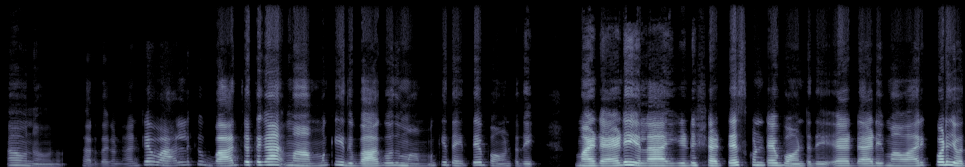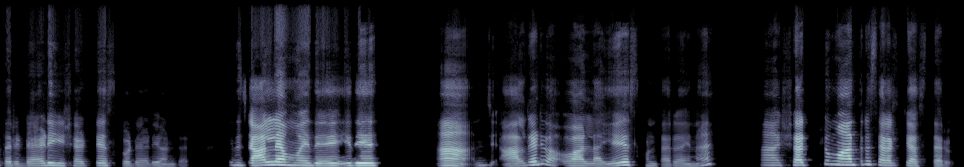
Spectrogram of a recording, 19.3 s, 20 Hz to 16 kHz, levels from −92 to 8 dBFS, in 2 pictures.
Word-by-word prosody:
అవునవును. 170 -8 -17 0.2
సరదాగనే. 185 0 -24
అంటే, 215 +8 -12
వాళ్ళకి 260 +7 -11 0.2
బాధ్యతగా 275 +7 +1 0.2
మా 225 - -4
అమ్మకి 235 +8 -17
ఇది 205 - -10
బాగోదు. 225 +5 -1
మా 195 - -15
అమ్మకిదైతే 220 +2 -13
బావుంటది. 190 -1 -15 0.5
మా 205 - +6
డ్యాడీ 220 +7 +4
ఇలా. 210 0 +3 0.2
ఈడు 220 +2 -5
షర్టేసుకుంటే 235 +3 -1
బావుంటది. 180 -1 -7 0.2
ఏహ్! 210 0 -1
డ్యాడీ 200 +1 -1
మా 200 - -4
వారిక్కూడా 240 +7 -1
చెవుతరు. 195 -4 -4
"డ్యాడీ! 210 +4 -1
ఈ - - -5
షర్ట్ 195 0 -9
యేసుకో 215 -3 -8
డ్యాడీ" 170 +1 -16
అంటారు. 155 -1 -25 0.4
ఇది 240 0 -11
చాలులేమ్మా 250 0 +7
ఇదే, 205 -1 -1 0.2
ఇది. 220 0 +7 0.8
ఆ! - - +7 0.4
జ్ - - -21 0.2
ఆల్రెడీ 280 - -1
ఆహ్, - - -12
వాళ్ళయ్యే 200 0 -2
యేసుకుంటారు 185 -10 -6
ఆయన. 175 +1 -16 0.7
ఆహ్, 235 0 -6
షర్టు 250 +6 +2
మాత్రం 285 +2 +4
సెలెక్ట్ 230 0 -1
చేస్తారు. 185 -4 -6
210 Hz, 140 wpm, -23 LUFS, 190-240 Hz, 0.8 s, చాలులేమ్మా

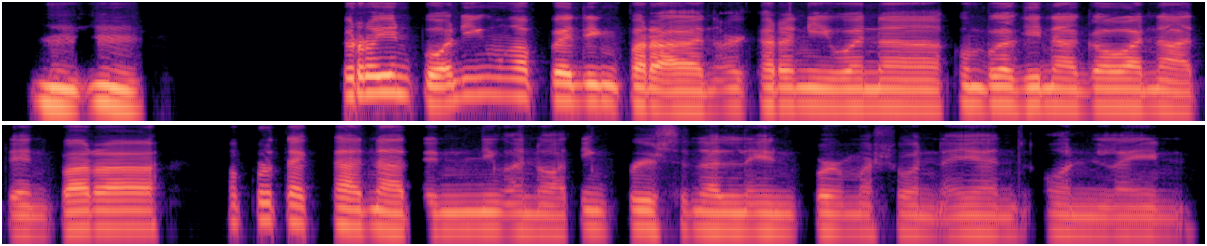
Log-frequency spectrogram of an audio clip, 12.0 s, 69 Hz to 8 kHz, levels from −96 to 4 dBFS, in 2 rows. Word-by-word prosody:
Mm, 130 -3 +3 1.0
pero 200 +1 +5
'yun 210 -1 +7
po, 140 -2 +6
ano 170 - -2
'yung 195 +1 -4
mga 185 - +3
puwedeng 150 -2 +4
paraan 115 -4 +4
or 125 0 -5
karaniwan 130 -1 +1
na 125 - +1 0.2
kumbaga 135 0 +1
ginagawa 125 -1 +1
natin 110 -3 -3
para 130 +2 +1 0.3
maprotektahan 160 -4 -3
natin 120 -1 -4
'yung 125 -1 -5
ano, 115 -1 -7
ating 130 +3 -9
personal 125 -2 -5
na 120 - -4
impormasyon 115 -2 -9
ayan 105 0 -9
online? 100 -3 -11
125 Hz, 130 wpm, -23 LUFS, 115-135 Hz, 1.0 s, yun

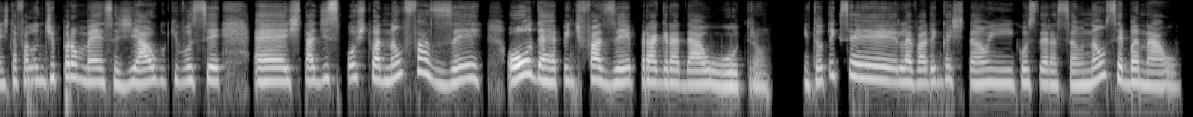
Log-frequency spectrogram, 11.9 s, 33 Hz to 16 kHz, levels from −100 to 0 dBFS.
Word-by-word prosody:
gente 195 - -6
está 220 - -7
falando 220 +1 -5
de 260 +4 -1
promessas, 215 -8 0
de 200 +4 -2
algo 220 +3 +2
que 230 +3 -12
você, 230 +1 -1 0.3
eh, 220 0 +4
está 220 +1 -1
disposto 250 +2 -1
a 240 - +6
não 245 +6 -1
fazer 245 - -1 0.2
ou 280 +8 +9
de 255 - +3
repente 215 0 -2
fazer 215 -2 +2
pra 215 -1 +1
agradar 195 -2 +1
o 190 -2 -2
outro. 170 0 -3 0.3
Então, 205 +3 -4
tem 300 +6 -7
que - - -11
ser 245 -6 +1
levado 205 -1 -1
em 210 - -6
questão 205 -3 -5
e 200 -1 -4
em - - -9
consideração, 190 -2 -4
não 225 +9 0
ser 255 -5 -1
banal. 185 -4 -2
215 Hz, 180 wpm, -23 LUFS, 200-235 Hz, 0.3 s, ou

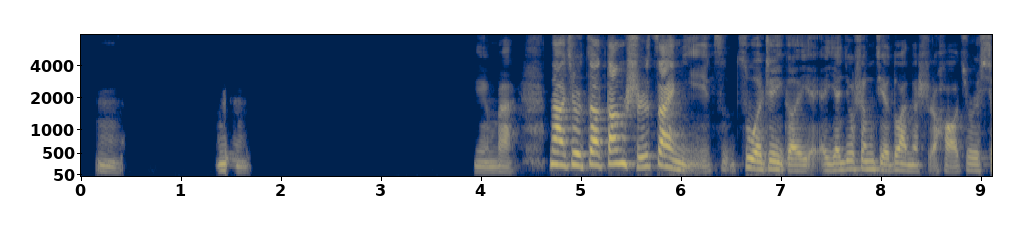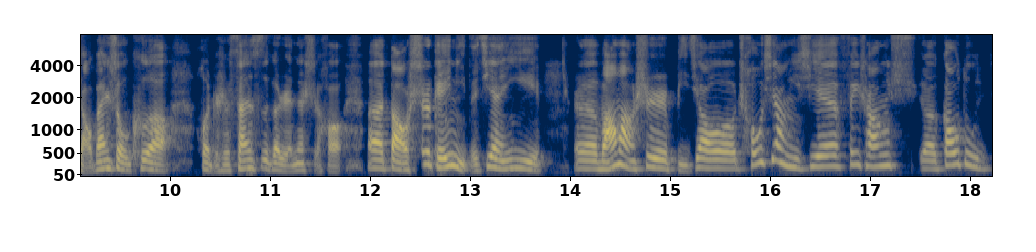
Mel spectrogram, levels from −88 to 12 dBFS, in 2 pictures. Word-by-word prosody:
嗯。 105 -5 -12 0.9
嗯。 120 -6 -7 2.2
明 105 -1 -10
白， 105 -2 -8 0.3
那 260 -1 +8
就 255 +1 +1
是 245 - +4
在 255 +2 +7
当 275 +2 +5
时 225 -5 0
在 225 -1 +5
你 145 -8 -5
做 125 - -16
做 180 +3 +2
这 160 -1 -1
个 125 - 0
研 130 +2 -7
研 140 +1 -2
究 170 +1 -4
生 165 0 -4
阶 145 -5 -3
段 135 -1 -2
的 125 - -5
时 120 - -11
候， 105 - -4
就 135 - -9
是 130 - -6
小 130 - -3
班 165 +3 +2
授 155 -4 0
课 160 +4 0 0.3
或 - - -3
者 - - -10
是 130 +1 -7
3-4 175 +6 -1
个 - - 0
人 120 -1 -5
的 140 - -3
时 140 -1 -13
候， - - -4 0.2
呃， 185 -1 +4
导 175 -4 +5
师 265 - -1
给 200 -1 +4
你 240 - +1
的 130 - -9
建 180 +4 0
议， 165 -8 -4 0.3
呃， 170 -1 0
往 165 +8 +7
往 245 -8 +5
是 190 +2 0
比 245 +9 -10
较 185 -5 +2
抽 250 +11 -5
象 305 -6 -2
一 195 - -6
些， 220 +5 -2
非 225 +4 -9
常 230 -1 -2
需 235 -5 -14
呃， 170 -1 -2
高 245 +11 +1
度 250 -6 -6
175 Hz, 205 characters per minute, -19 LUFS, 135-225 Hz, 2.2 s, 那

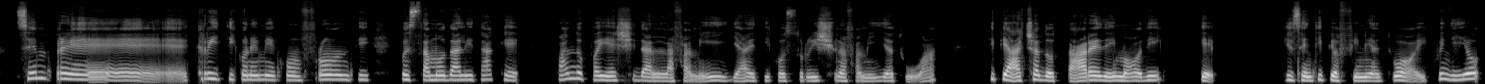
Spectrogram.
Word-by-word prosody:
sempre 250 - 0
critico 255 -4 -2
nei 215 0 +2
miei 215 -1 +1
confronti, 215 +2 -1 0.3
questa 215 -2 +2
modalità 210 +1 0
che 205 -5 -5 0.3
quando 260 +4 -1
poi 200 -5 +2
esci 190 +1 -3
dalla 165 -4 0
famiglia 170 -2 -2
e 170 -1 0
ti 170 +1 -8
costruisci 170 +1 -3
una 175 - +1
famiglia 165 0 -2
tua, 360 - -6 0.5
ti 250 - -5
piace 230 -3 +4
adottare 180 0 +3
dei 185 -1 +4
modi 180 +2 +2 0.3
che 435 - +1 0.6
che 205 - -2
senti 185 +3 +2
più 205 -1 +4
affini 170 -1 +1
ai 165 0 -2
tuoi. 190 +1 +1
Quindi 230 -5 -1
io 255 +3 +5
200 Hz, 135 wpm, -20 LUFS, 175-225 Hz, 0.6 s, io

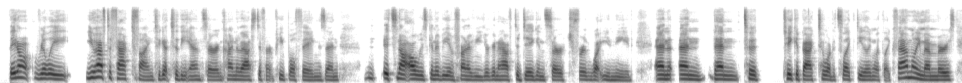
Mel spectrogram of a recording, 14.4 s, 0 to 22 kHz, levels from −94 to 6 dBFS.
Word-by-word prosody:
they 245 - +8
don't 270 -2 +3
really 225 - +2 0.2
you 265 +3 +2
have 290 -1 +8
to 270 - -5
fact 215 -2 -1
find 165 -7 -6
to 195 - -9
get 205 - -1
to 205 - -3
the 180 -2 -6
answer 170 -1 -5
and 165 0 -7
kind 185 -1 -4
of 180 - -4
ask 170 -1 +1
different 175 -3 -10
people 180 -3 -5
things, 160 -1 -7
and 165 -1 -6
i 240 0 -14
it's 460 - +6
not 220 -3 +5
always 195 -4 +4
gonna 195 -2 -2
be 190 0 0
in 170 - -5
front 175 +4 -2
of 170 - -6
you, 160 -1 -6
you're 170 +1 -6
gonna 180 -1 -4
have 170 -2 -2
to 190 - -2
dig 175 +2 -2
and 165 -3 -5
search 160 -2 -5
for 185 -1 -5
what 170 0 -3
you 170 -2 -5
need. 150 -3 -6 0.4
And 205 -1 +6
and 200 -2 +4
then 190 -3 +3
to 200 -5 +1 0.4
take 220 -2 +4
it - - -2
back 175 0 +3
to 200 - -4
what 180 -3 -1
it's 160 - -12
like 180 -3 -2
dealing 175 -3 -3
with, 160 - -10
like, - - -12
family 255 -2 +3
members, 175 0 +1
180 Hz, 240 wpm, -23 LUFS, 170-205 Hz, 0.4 s, they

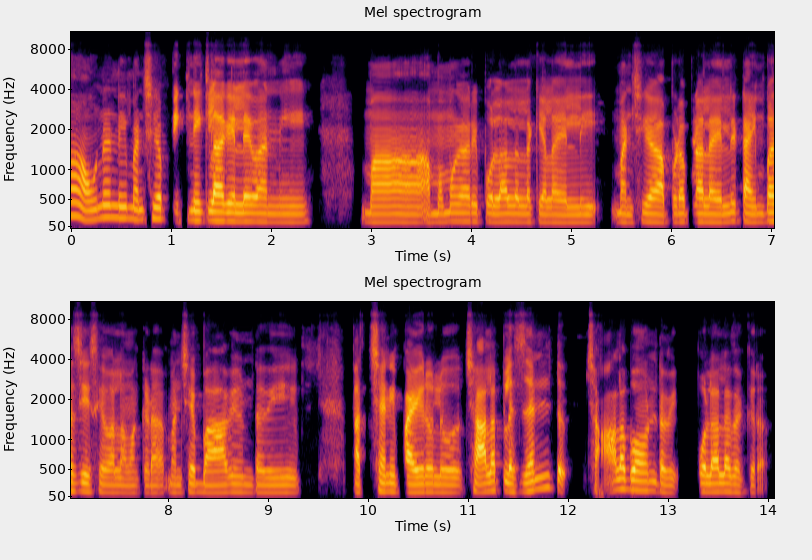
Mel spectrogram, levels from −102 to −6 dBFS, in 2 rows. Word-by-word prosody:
అవునండి 190 +4 -1
మంచిగా 165 +3 -1
పిక్‌నిక్ 150 +2 +1
లాగెళ్ళేవాన్ని. 135 -3 +3 0.8
మా 125 - +3 0.5
అమ్మమ్మ 130 +1 -5
గారి 140 0 -1
పొలాలల్లకి 130 -1 -1
అలా 125 0 -1
యెళ్లి 125 +1 -4 0.3
మంచిగా 130 +1 0
అప్పుడప్పుడు 130 +1 -2
అలా 130 0 +1
యెళ్లి 130 +3 -2
టైమ్ 130 -1 +2
పాస్ 140 0 +2
జేసేవాళ్ళమక్కడ. 120 -3 -4 0.2
మంచిగా 125 +1 -3
బావి 120 +2 +2
ఉంటది. 120 0 -6 0.7
పచ్చని 135 0 +1
పైరలు 125 0 +4 0.2
చాలా 130 +4 +7
ప్లెజెంట్, 150 +10 0 0.3
చాలా 175 - +1
బాగుంటది 150 -7 0 0.2
పొలాల 135 0 +3
దగ్గర. - - -11
130 Hz, 120 wpm, -23 LUFS, 125-140 Hz, 0.8 s, చాలా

